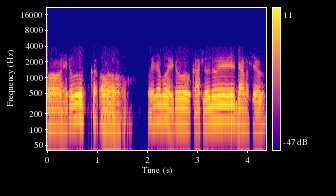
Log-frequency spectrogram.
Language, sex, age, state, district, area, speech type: Assamese, male, 30-45, Assam, Dibrugarh, urban, conversation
